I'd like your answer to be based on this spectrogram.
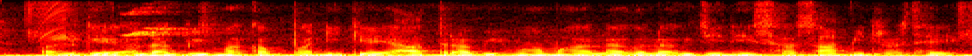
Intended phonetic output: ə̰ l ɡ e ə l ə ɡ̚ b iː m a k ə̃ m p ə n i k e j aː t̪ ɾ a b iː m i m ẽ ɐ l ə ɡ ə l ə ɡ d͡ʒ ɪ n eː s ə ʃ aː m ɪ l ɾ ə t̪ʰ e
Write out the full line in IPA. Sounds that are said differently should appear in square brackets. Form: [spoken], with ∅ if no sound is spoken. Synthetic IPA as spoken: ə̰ l ɡ e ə l ə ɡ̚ b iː m a k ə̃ m p ə n i k e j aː t̪ ɾ a b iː m [a] m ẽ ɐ l ə ɡ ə l ə ɡ d͡ʒ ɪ n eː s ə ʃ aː m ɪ l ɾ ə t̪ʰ e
